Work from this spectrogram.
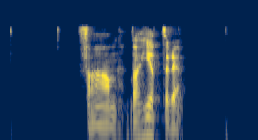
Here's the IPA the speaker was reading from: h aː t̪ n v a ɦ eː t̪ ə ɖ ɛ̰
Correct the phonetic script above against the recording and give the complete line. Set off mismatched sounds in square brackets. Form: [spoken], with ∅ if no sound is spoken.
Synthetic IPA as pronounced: [f] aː [∅] n v a ɦ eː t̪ ə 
